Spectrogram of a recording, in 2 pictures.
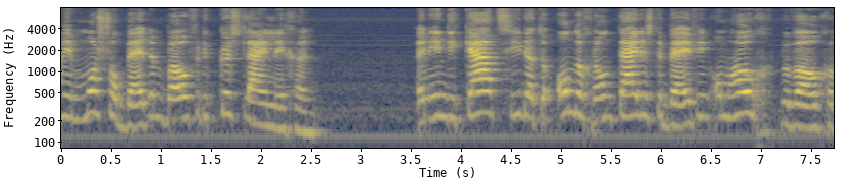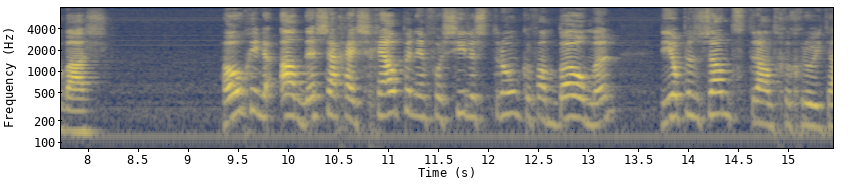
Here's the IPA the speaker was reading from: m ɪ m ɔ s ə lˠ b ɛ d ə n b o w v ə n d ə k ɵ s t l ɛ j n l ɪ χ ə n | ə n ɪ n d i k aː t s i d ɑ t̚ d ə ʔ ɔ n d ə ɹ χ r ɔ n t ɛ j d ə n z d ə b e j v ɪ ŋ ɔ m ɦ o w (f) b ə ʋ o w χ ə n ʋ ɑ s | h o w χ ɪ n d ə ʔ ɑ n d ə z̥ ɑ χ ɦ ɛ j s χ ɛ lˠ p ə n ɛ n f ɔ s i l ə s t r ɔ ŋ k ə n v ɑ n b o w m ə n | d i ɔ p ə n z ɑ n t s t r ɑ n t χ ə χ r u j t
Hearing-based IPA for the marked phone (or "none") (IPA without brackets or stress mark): χ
